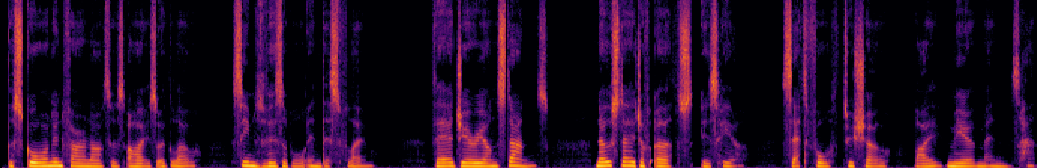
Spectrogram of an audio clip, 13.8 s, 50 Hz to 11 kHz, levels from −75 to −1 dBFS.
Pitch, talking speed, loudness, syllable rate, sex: 210 Hz, 120 wpm, -19 LUFS, 3.7 syllables/s, female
